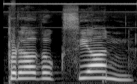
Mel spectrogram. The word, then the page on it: produccion: Spanish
